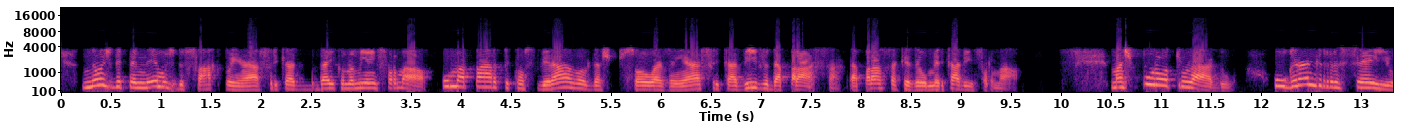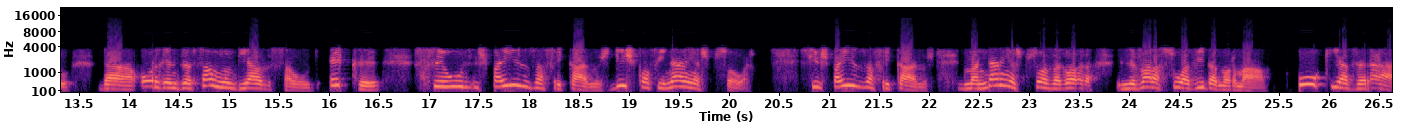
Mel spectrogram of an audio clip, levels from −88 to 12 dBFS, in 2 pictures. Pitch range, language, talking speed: 155-235 Hz, English, 140 wpm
